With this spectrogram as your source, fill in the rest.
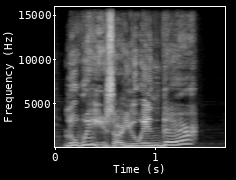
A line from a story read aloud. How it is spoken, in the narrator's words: She yelled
